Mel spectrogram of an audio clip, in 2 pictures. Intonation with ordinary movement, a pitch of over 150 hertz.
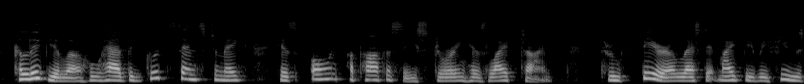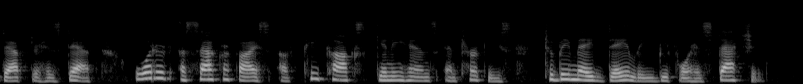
Yes: average, 4.3 semitones; high, 190 Hz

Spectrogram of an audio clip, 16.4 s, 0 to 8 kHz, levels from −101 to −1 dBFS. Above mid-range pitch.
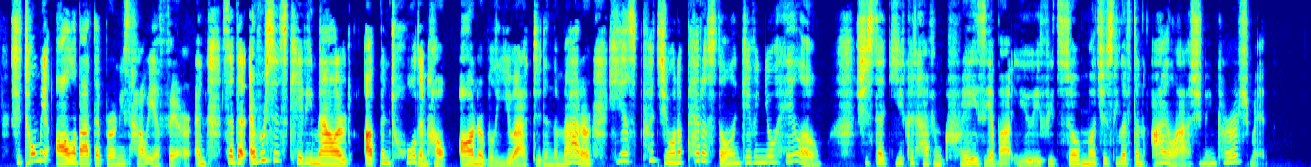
Yes: high, 220 Hz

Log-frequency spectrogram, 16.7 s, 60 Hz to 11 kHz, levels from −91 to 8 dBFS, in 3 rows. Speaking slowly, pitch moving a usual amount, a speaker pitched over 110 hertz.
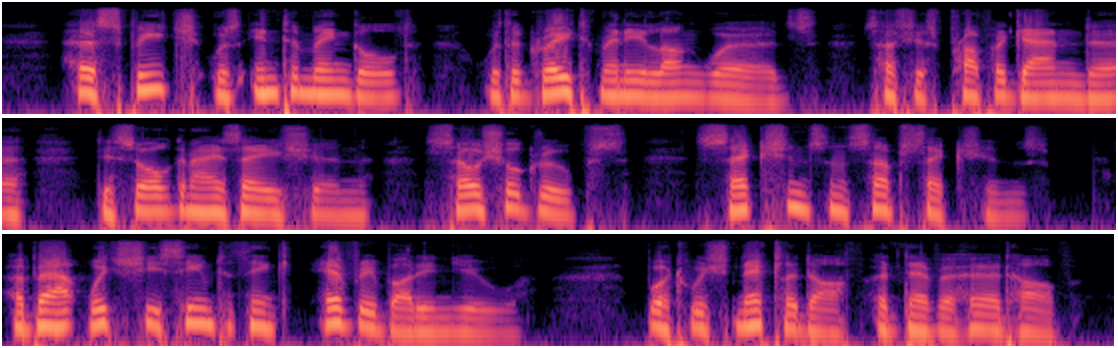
Yes: slow, 125 wpm; average, 4.1 semitones; low, 135 Hz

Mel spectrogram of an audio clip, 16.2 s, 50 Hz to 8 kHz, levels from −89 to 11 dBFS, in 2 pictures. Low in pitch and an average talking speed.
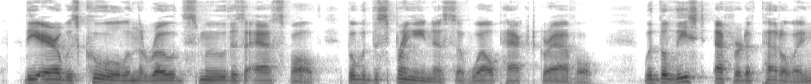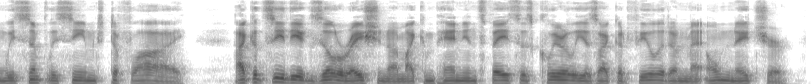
Yes: very low, 95 Hz; average, 180 wpm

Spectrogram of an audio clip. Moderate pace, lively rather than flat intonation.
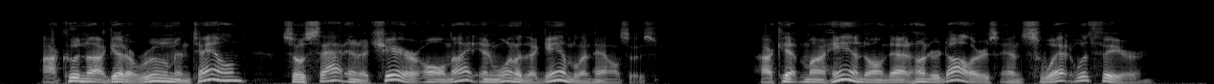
Yes: average, 165 wpm; wide, 7.9 semitones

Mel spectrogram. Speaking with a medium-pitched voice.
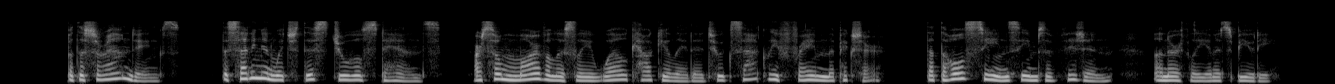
No: high, 195 Hz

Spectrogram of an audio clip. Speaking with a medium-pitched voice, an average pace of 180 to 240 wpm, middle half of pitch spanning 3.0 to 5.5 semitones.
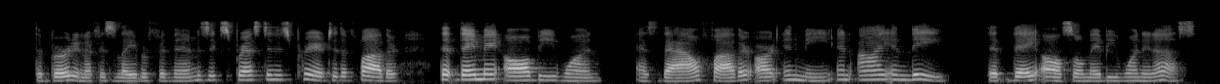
Yes: medium, 180 Hz; average, 185 wpm; average, 3.8 semitones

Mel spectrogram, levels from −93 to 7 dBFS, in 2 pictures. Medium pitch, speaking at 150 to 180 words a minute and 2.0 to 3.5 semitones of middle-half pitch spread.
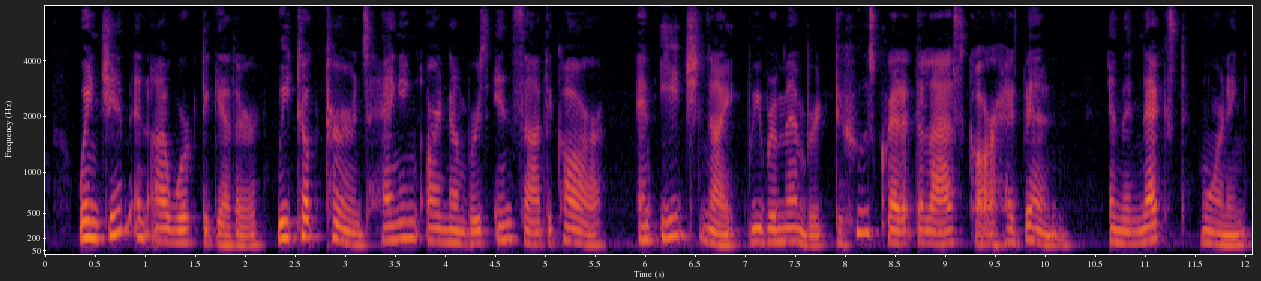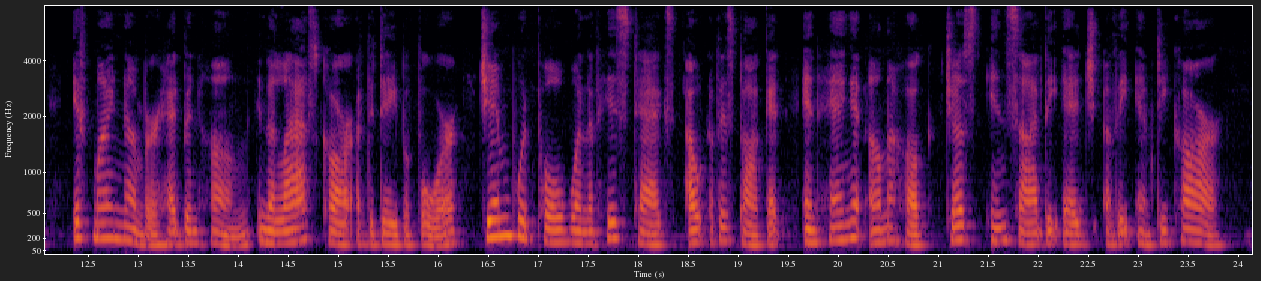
No: medium, 145 Hz; average, 175 wpm; average, 5.3 semitones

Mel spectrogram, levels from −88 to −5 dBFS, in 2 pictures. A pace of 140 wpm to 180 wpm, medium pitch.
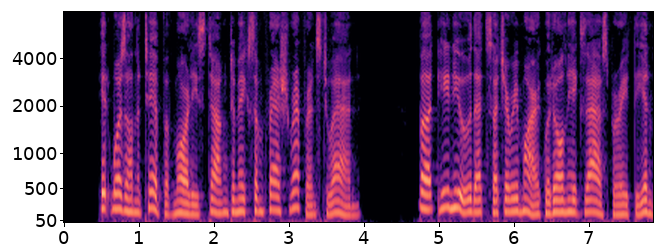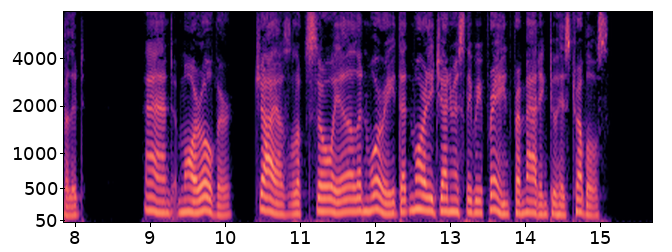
Yes: average, 170 wpm; medium, 170 Hz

